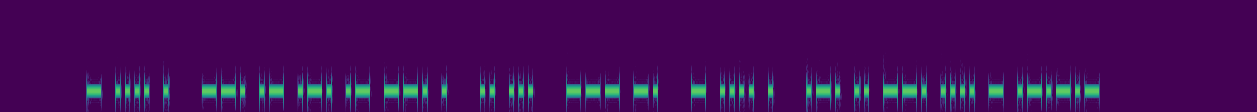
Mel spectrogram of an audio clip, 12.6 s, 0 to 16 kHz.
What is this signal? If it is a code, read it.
Morse code, heard as a keyed tone, about 25 wpm, 700 Hz. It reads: THE GARAGE IS ON THE RIGHT.
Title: Sentences from Top 1600 Words 25wpm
